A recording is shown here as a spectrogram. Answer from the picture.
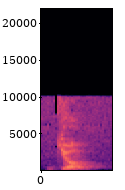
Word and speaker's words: yo: Then the letter Y always has this other pronunciation, j, okay? Like here, yo.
